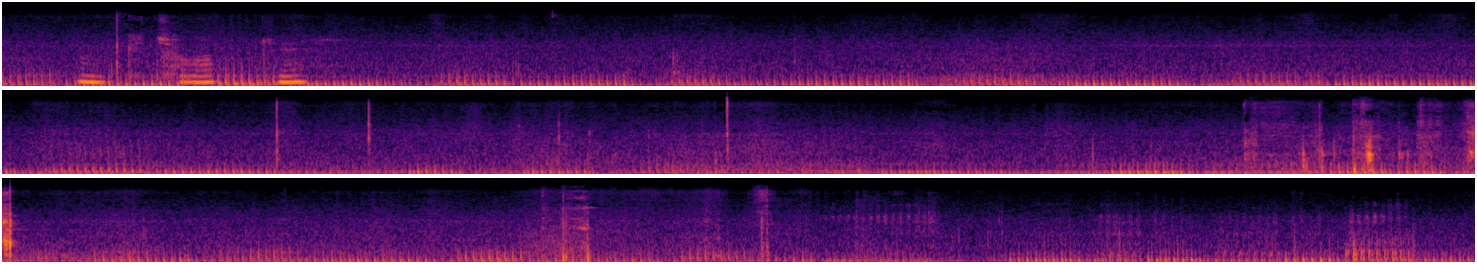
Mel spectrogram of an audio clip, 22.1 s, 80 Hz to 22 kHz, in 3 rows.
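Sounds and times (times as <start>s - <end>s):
cat purring: 0.0s - 22.0s
rustling and sharp clicks: 8.6s - 11.3s.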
